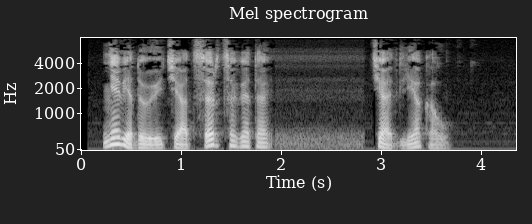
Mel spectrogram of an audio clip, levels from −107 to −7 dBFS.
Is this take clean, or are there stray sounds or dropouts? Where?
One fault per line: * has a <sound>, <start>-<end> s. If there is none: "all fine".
all fine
